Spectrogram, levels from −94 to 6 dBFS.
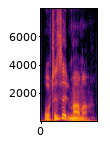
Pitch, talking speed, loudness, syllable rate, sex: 135 Hz, 265 wpm, -15 LUFS, 6.3 syllables/s, male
